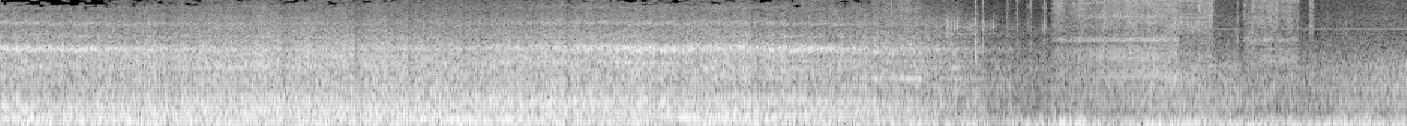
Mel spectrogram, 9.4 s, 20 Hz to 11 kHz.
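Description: A Class 450 electric multiple unit, 450.095 coupled with 450.119, departs Havant on a London Waterloo to Portsmouth Harbour service; a loud, close, continuous rumble of wheels and traction that eases slightly as the train pulls away.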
